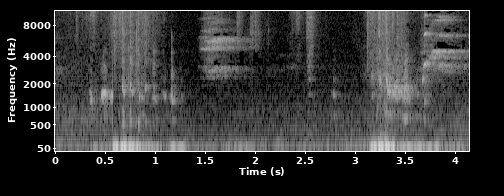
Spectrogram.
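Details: Rainbow lorikeets getting frisky and competitive at a bird bath in dry weather in Sydney: two bursts of harsh, grating screeches, the second loud and broad, with wing flaps and rustling between them.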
